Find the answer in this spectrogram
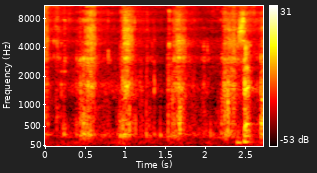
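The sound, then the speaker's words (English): Close, loud crunching and chewing of food that is crunchy and slushy at the same time, like a frozen slush drink. Several dense crunching bursts arrive in a roughly regular rhythm. “Is that Frosted Flakes? No. It's like Slurpee and Crunchy at the same time.”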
